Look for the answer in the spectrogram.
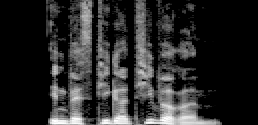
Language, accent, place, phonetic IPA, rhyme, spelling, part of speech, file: German, Germany, Berlin, [ɪnvɛstiɡaˈtiːvəʁəm], -iːvəʁəm, investigativerem, adjective, De-investigativerem.ogg
- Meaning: strong dative masculine/neuter singular comparative degree of investigativ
